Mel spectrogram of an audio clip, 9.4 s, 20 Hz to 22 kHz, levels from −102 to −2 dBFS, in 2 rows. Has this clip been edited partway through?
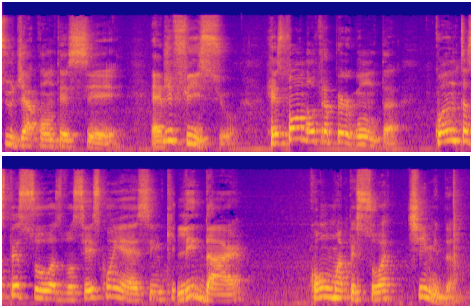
yes; 3 cuts; at 1.6 s, 3.0 s, 6.4 s

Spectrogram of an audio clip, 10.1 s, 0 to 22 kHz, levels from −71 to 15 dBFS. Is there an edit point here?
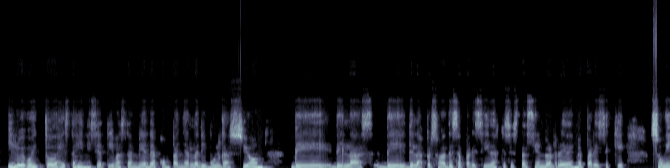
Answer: no; 0 cuts

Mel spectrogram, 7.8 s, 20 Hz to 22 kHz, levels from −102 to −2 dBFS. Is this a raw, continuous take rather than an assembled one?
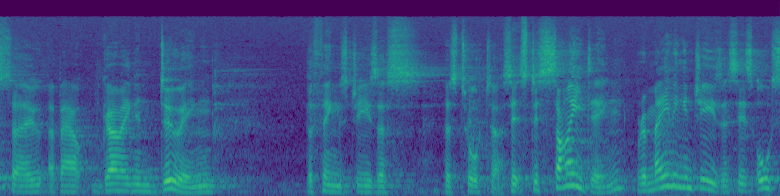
yes; 0 cuts

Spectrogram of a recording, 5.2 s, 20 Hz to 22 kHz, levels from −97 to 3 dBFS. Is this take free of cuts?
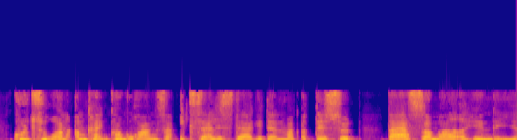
no; 2 cuts; at 1.8 s, 3.6 s

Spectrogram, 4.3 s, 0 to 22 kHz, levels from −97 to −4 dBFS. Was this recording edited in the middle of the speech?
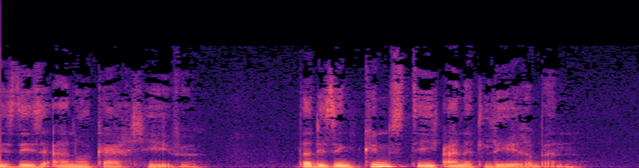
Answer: yes; 2 cuts; at 1.8 s, 2.9 s

